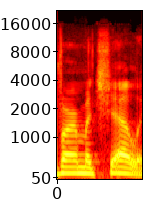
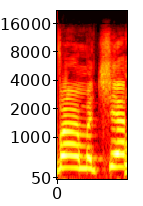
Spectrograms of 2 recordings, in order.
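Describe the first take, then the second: First: The word is said quietly and mumbled. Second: The word is said loudly and clearly. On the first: The speaker does not really want to be heard. The speaker calls it wrong. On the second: The speaker clearly wants to be heard. The speaker calls it right.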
